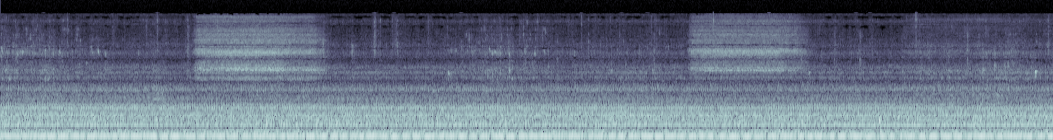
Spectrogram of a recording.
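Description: Dive Xtras BlackTip underwater scooter motor running steadily underwater, a constant hum. A diver's regulator exhaust bubbles rush out twice, about two seconds in and again about seven seconds in.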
